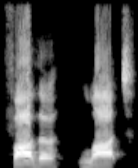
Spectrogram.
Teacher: for a New Yorker, more of an open sound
